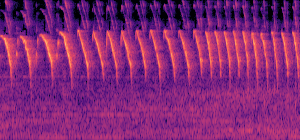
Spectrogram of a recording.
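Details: Training song of a champion canary, meant for teaching young birds: a long, fast, even series of sharply descending whistled sweeps, roughly seven per second, with faint low background hum.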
